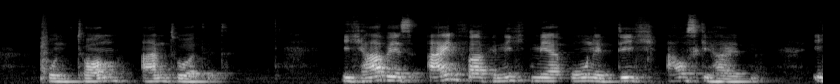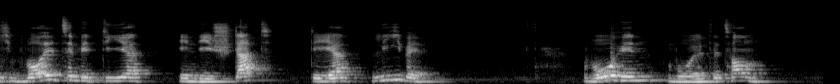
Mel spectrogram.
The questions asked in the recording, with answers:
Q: Wohin wollte Tom?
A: Er wollte in die Stadt der Liebe.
